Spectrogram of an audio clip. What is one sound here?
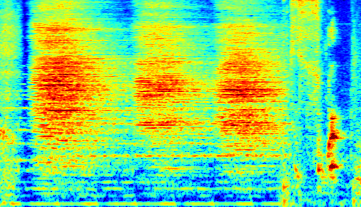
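Compressed air hisses in strong bursts from a spray can.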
